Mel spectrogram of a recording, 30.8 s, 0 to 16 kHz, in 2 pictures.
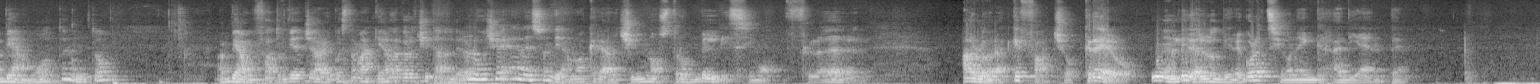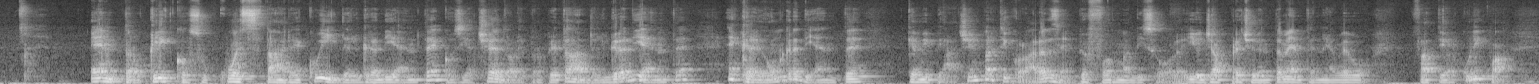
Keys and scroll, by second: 2.2 super+-.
